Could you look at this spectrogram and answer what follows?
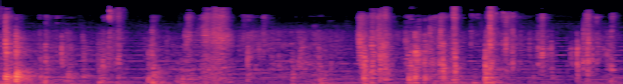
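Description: Footsteps scuffing and knocking on steep cellar stairs, with clothing rustle and small irregular knocks and scrapes as two people climb down a narrow stairway.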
